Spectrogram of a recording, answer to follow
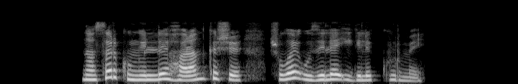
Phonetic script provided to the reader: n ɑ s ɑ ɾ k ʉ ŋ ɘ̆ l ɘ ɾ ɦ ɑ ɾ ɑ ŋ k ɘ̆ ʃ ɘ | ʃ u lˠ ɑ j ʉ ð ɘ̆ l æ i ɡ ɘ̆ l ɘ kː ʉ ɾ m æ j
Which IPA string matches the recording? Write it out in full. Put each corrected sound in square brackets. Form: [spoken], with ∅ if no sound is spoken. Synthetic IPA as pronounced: n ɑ s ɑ ɾ k ʉ ŋ ɘ̆ [lː] ɘ [∅] ɦ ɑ ɾ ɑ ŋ k ɘ̆ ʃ ɘ | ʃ u lˠ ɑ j ʉ ð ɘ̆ l æ i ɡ ɘ̆ l ɘ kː ʉ ɾ m æ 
